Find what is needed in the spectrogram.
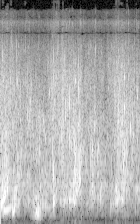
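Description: Beach ambience: the steady hiss of small waves washing on the sand close by, with a few faint clicks.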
